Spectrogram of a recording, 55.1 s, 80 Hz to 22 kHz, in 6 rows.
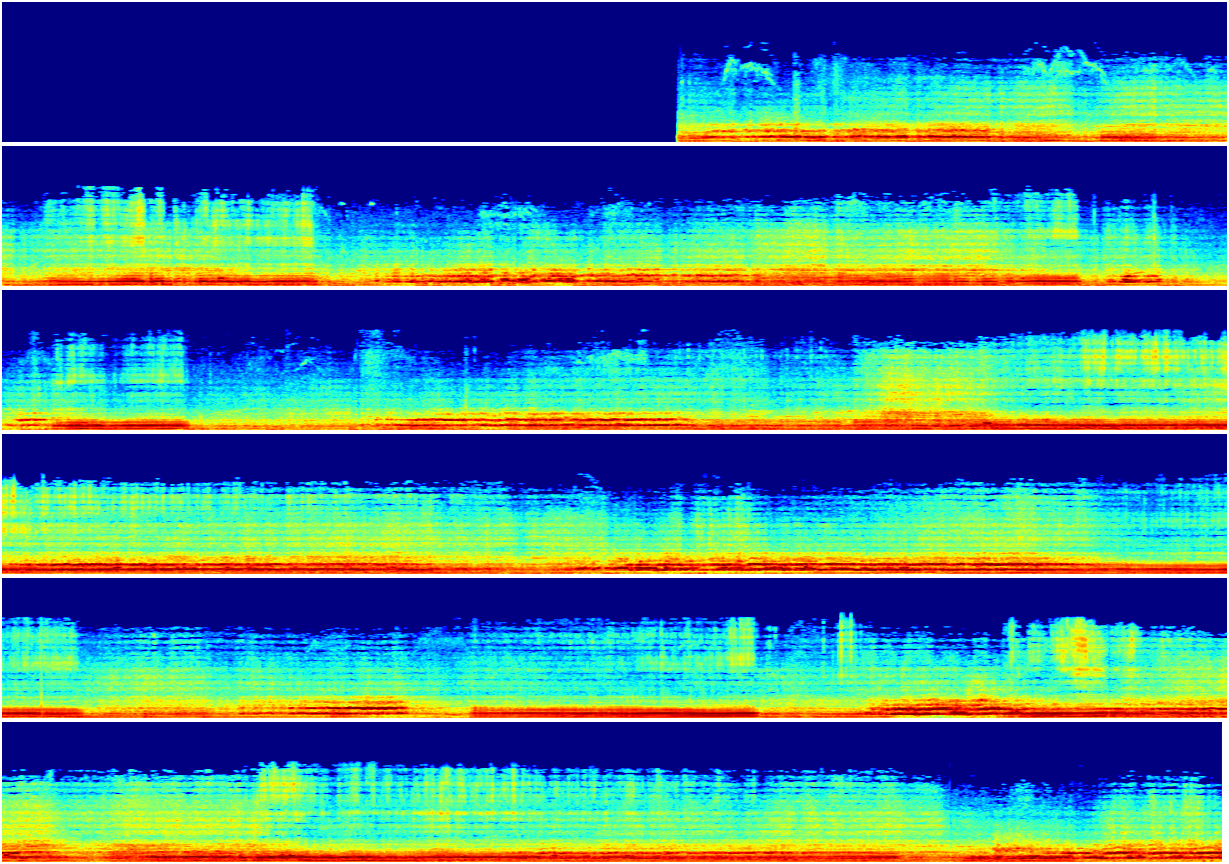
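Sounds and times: car engine revving: 5.1s - 55.0s.

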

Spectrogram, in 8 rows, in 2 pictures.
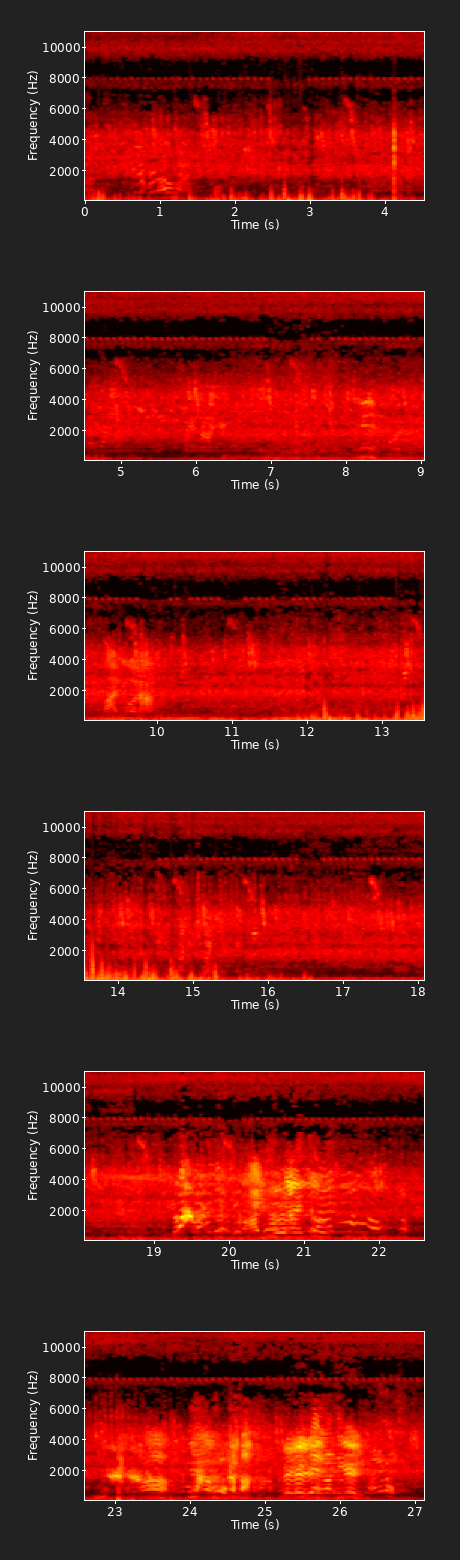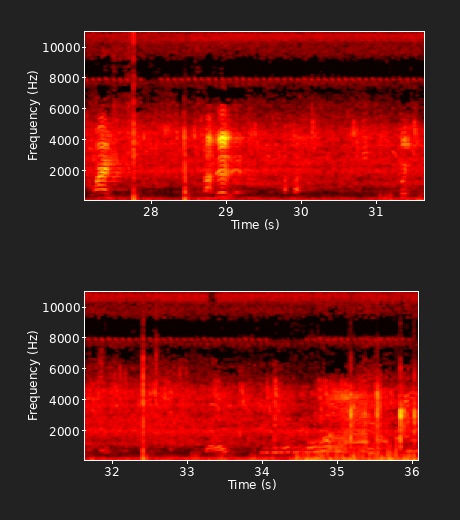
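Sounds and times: wind buffeting microphone: 0.0s - 8.0s, 9.0s - 23.4s, 30.2s - 36.0s
distant shouts: 4.4s - 11.6s, 17.2s - 36.0s.

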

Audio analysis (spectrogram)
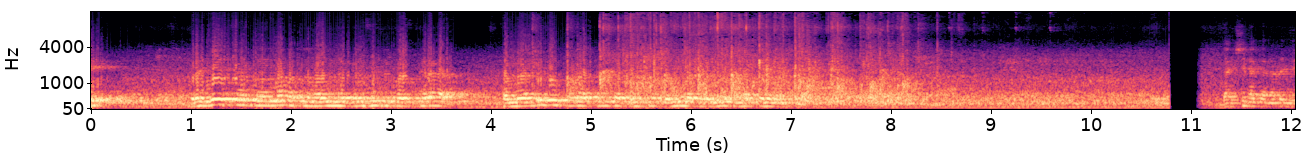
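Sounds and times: man speaking over a microphone: 1.0s - 7.4s, 11.3s - 12.0s
crowd clapping: 4.3s - 9.4s.

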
